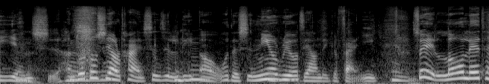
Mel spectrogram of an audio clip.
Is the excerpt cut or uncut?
cut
